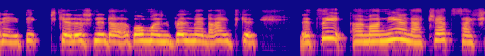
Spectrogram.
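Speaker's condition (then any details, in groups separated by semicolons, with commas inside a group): Cerebral palsy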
